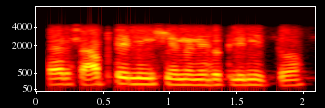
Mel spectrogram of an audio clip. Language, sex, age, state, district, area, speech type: Kannada, male, 18-30, Karnataka, Mysore, rural, conversation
